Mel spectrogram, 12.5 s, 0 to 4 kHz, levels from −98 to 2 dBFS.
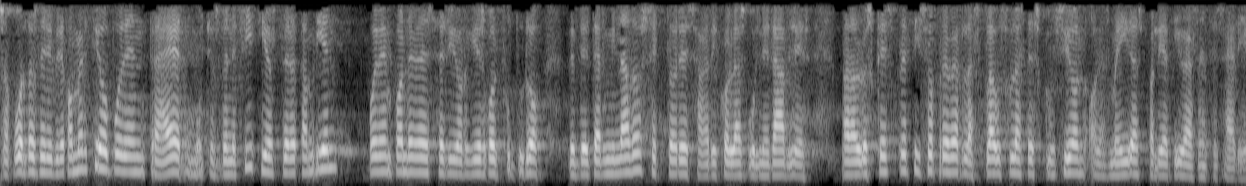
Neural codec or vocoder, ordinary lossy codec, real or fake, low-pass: codec, 16 kHz, 4 kbps, FunCodec, trained on LibriTTS, 50 frames a second; MP3, 24 kbps; fake; 3.6 kHz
